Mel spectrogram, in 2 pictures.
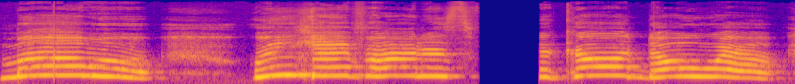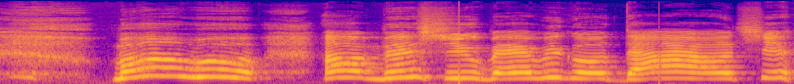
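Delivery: put-on high, slow tearful crying, "mama" drawn out. Retelling a lost friend's phone call to his mother: imitating someone crying. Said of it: "he crying".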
